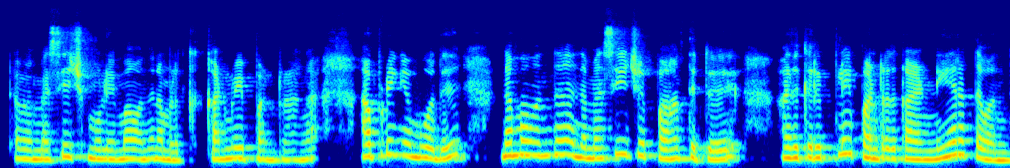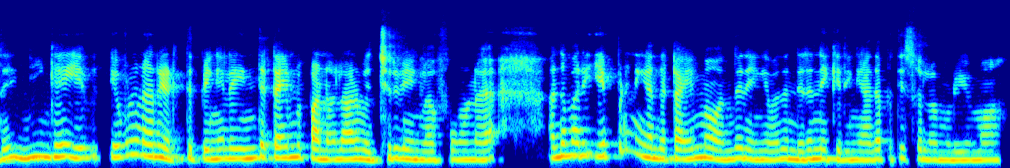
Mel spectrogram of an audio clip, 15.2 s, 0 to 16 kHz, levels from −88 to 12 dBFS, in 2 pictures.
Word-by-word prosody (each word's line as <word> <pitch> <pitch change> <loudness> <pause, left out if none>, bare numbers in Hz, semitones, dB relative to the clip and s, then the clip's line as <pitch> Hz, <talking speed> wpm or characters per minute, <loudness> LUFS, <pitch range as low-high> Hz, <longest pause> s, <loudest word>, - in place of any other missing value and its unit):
அ - - -3 0.2
message 245 +7 -1
மூலியமா 205 0 0
வந்து 210 +2 -2
நமளுக்கு 180 -3 -3
கன்வே 210 +3 +1
பண்றாங்க. 190 0 -4 0.4
அப்டிங்கபோது 260 -6 0 0.4
நம்ம 280 +2 +4
வந்து 285 +2 -1
அந்த 240 - +4
மெசேஜ 275 +7 -2 0.2
பார்த்துட்டு 210 -1 0 0.5
அதுக்கு 230 0 +3
ரிப்ளை 265 +8 -2
பண்றதுக்கான 210 -3 +2
நேரத்த 290 0 +2
வந்து 175 +3 +1 0.2
நீங்க 250 +1 +3 0.2
எவ் 230 +3 -7 0.2
எவ்வளோ 295 +4 -4
நேரம் 255 -3 +5
எடுத்துப்பீங்க. 205 -2 -2
இல்ல 215 0 +1
இந்த 235 +3 +2
டைம்ல 240 +1 +2
பண்ணலாம்ன்னு 200 -1 +2
வச்சுருவீங்களா 195 -2 0
ஃபோன. 190 0 -4 0.6
அந்த 245 - +5
மாரி 280 0 -1
எப்டி 320 +10 -10
நீங்க 245 -4 +3
அந்த 205 - -2
டைம 215 +4 +2
வந்து 195 +3 -1
நீங்க 190 0 -2
வந்து 205 +1 0
நிர்ணயிக்கிறீங்க. 195 -2 0
அத 200 - -1
பத்தி 220 +3 -9
சொல்ல 195 -2 -3
முடியுமா? 180 +1 -2
210 Hz, 170 wpm, -23 LUFS, 195-245 Hz, 0.6 s, நேரம்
